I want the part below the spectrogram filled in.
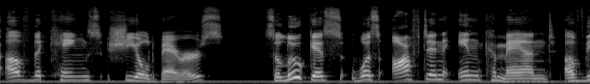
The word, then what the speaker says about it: Seleucus: Finally, the commander of the Hypaspists, Seleucus, variously pronounced as Seleucus, Seleucus, however you want to say it, I'm going to say Seleucus was married to Apama, the daughter of the Sogdian warlord Spitamenes.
